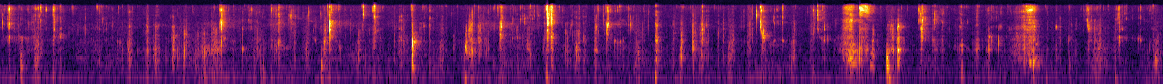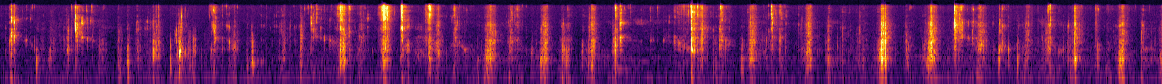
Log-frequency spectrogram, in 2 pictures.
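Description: A man chewing mouthfuls of basmati rice and mutton curry eaten by hand, with wet lip smacks and mouth clicks coming many times a second in an irregular stream.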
